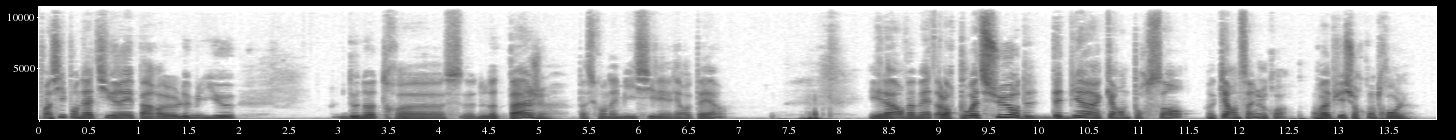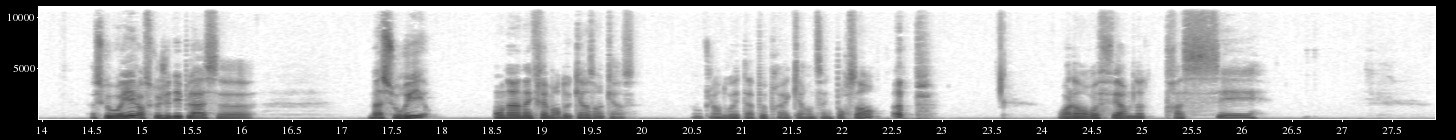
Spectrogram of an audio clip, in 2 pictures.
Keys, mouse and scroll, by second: 22.4 ctrl+click, 26.6 click.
